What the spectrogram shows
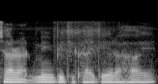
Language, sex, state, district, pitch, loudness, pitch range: Hindi, male, Arunachal Pradesh, Longding, 110 Hz, -18 LUFS, 105-110 Hz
